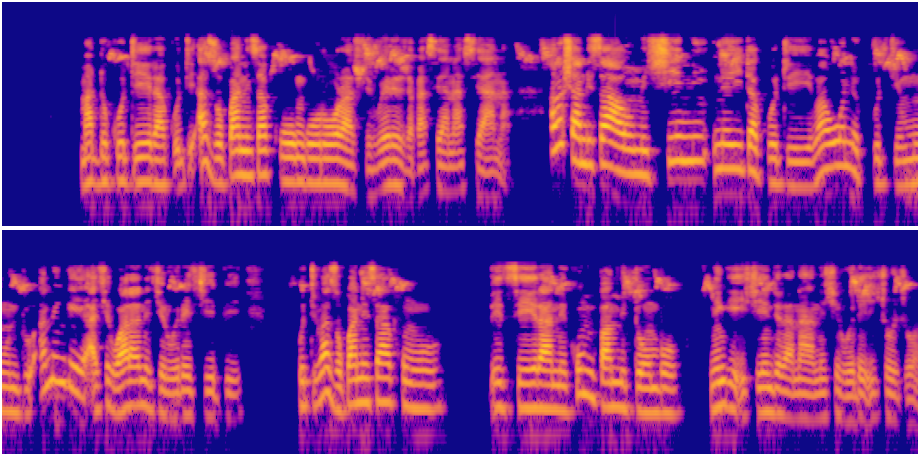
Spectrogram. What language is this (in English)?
Ndau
